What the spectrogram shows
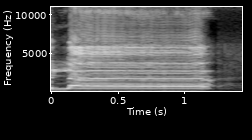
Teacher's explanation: next آیت دیکھ لیں، لا اعبد، لام کے بعد الف لگا ہوا ہے اور الف پر مد ہے تو آپ اسے 3 سے 4 الف لمبا کر لیں گے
